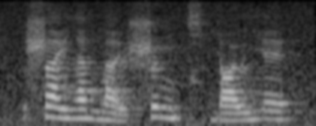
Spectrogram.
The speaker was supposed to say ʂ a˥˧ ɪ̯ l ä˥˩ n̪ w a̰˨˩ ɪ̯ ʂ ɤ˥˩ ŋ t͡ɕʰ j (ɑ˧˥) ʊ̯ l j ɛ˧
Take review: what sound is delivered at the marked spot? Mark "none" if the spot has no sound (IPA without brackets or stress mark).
ɑ˧˥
